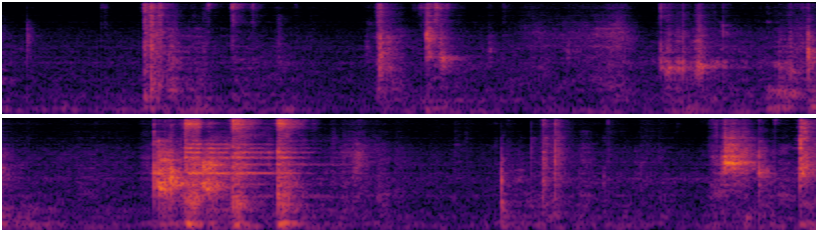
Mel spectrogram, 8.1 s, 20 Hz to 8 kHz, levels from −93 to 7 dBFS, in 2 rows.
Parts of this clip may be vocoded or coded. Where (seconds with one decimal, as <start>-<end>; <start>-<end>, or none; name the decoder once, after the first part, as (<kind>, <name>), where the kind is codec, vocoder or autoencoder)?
0.0-8.1 (vocoder, WaveNeXt)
